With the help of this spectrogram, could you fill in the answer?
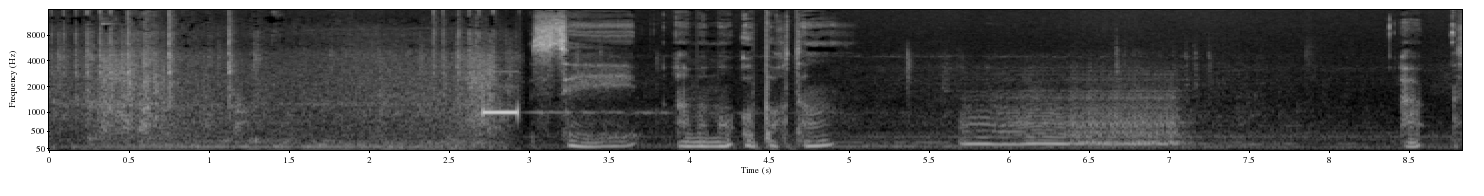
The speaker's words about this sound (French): c'est le mât qui grince.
